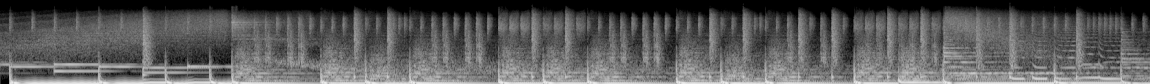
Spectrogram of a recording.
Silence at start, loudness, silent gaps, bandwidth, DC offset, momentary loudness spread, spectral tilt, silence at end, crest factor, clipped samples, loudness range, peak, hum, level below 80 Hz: 0 s; -13 LUFS; none; 12.5 kHz; under 0.1%; 4 LU; -5 dB/octave; 0 s; 8 dB; under 0.1%; 1 LU; -2 dBFS; none; -10 dBFS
